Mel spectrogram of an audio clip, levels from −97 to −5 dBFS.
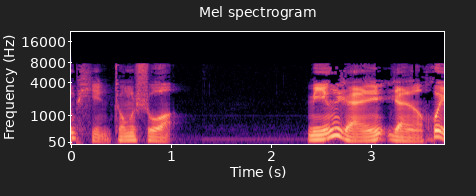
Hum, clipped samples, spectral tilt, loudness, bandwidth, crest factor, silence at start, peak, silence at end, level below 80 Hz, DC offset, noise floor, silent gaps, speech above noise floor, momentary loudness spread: none; under 0.1%; -3 dB/octave; -21 LUFS; 8 kHz; 20 dB; 0 s; -4 dBFS; 0 s; -48 dBFS; under 0.1%; -64 dBFS; none; 43 dB; 13 LU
